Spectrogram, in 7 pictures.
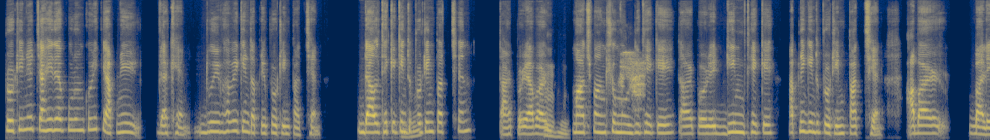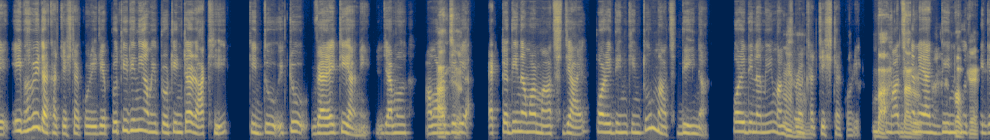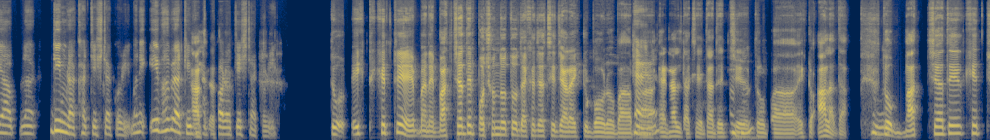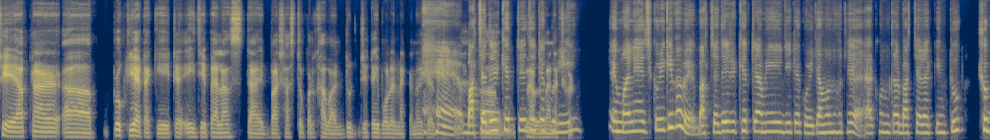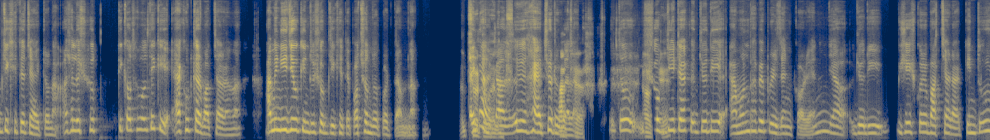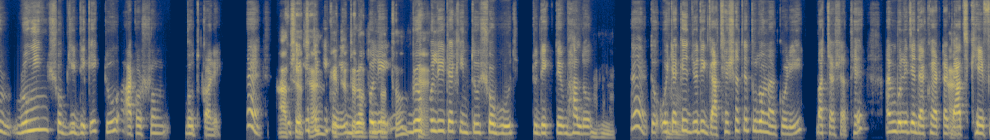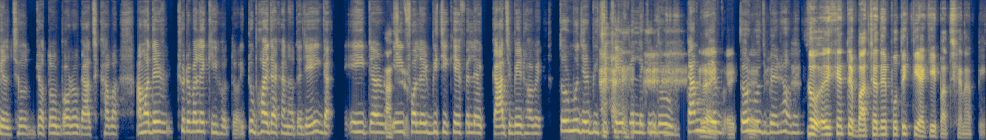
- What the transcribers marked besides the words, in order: other background noise; in English: "variety"; background speech; in English: "adult"; in English: "balance diet"; chuckle; laughing while speaking: "তরমুজ বের হবে"
- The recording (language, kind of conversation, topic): Bengali, podcast, স্বাস্থ্যকর খাবার রান্না করার জন্য কী কী টিপস দেবেন?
